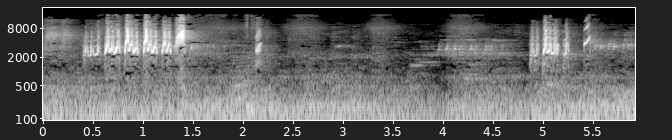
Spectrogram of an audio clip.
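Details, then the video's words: Flamboyan singing in an excited, rapid style, used as a lure for other birds: a dense, shrill chattering burst of high trilled notes for about a second, a short chirp, then a shorter trill near the end, with a low background hum. "Burung Flamboyan Gacor Emosi Ngebren Rapat Nyerecet Cocok buat Pancingan"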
